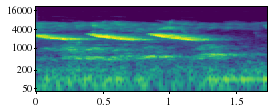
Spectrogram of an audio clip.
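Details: Wild birds singing in nature at dawn: clear whistled notes that slide downward, repeated several times in quick succession over a steady hiss of high insect-like background noise.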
